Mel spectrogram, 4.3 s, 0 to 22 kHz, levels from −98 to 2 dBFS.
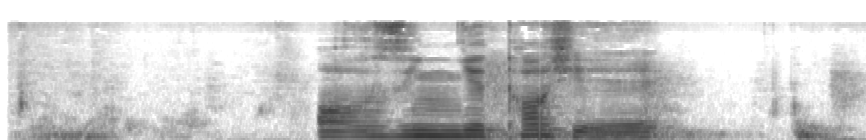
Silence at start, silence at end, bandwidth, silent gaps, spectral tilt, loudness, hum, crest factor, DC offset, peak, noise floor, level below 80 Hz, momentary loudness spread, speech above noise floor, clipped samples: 0.1 s; 0.1 s; 11.5 kHz; none; -4 dB/octave; -25 LUFS; none; 20 dB; under 0.1%; -8 dBFS; -62 dBFS; -58 dBFS; 25 LU; 37 dB; under 0.1%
